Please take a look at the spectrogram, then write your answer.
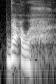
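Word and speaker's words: Da'wah: written this book about it the challenge of Dawa which I'm sure I'm mispronouncing would you just first of all pronounce it correctly and then tell us what it means Dawa is the way it's pronounced and what it means is to plead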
